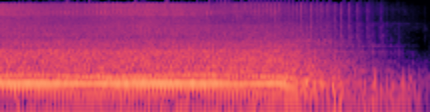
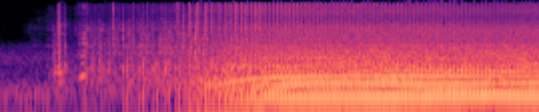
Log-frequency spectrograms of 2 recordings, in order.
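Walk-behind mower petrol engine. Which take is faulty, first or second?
second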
